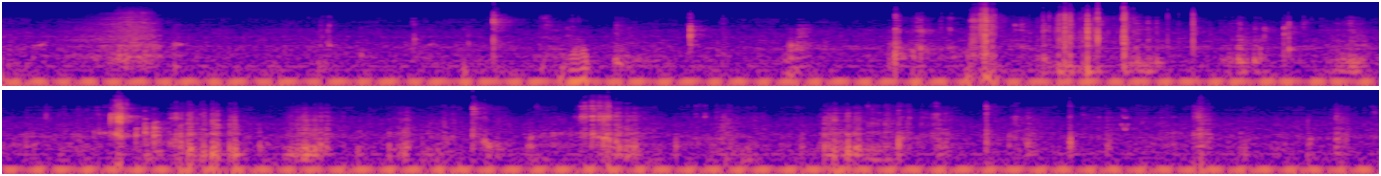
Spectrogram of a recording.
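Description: Crisp chicharon (fried pork rinds) being bitten and chewed: scattered crunches and crackles, busiest around five seconds in and again near eight and ten seconds. A steady low hum lies underneath.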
